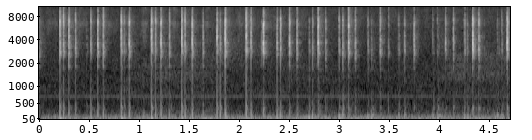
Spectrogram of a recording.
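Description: A round, hollow blue steel cookie tin is held tilted and tapped on its side with fingertips and nails. A rapid, steady run of short, dry taps has a low hollow body and bright metallic clicks from the nails, with each tap dying away almost at once.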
